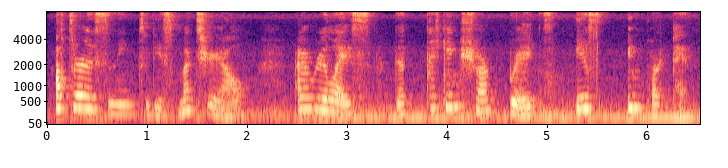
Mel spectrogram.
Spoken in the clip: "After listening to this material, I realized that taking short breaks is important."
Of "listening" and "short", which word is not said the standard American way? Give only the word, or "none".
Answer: none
